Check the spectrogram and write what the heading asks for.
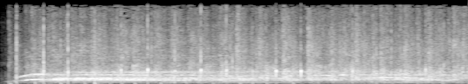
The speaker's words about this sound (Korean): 네, 국민TV 시사 토크쇼 맘마이스 여러분의 힘찬 함성과 박수로 시작하겠습니다.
